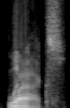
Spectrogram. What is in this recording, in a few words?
"lax", American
